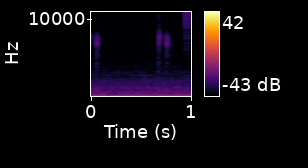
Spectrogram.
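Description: A computer mouse clicking while dragging a selection in photo-editing software: a few short, sharp clicks, faint and close, scattered over about a second with no talking.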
